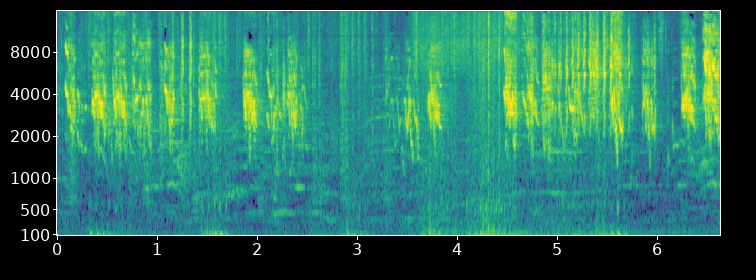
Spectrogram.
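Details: Twenty budgerigar pairs in lively high chirping and warbled chatter, repeated bursts of overlapping notes with low thumps between them.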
